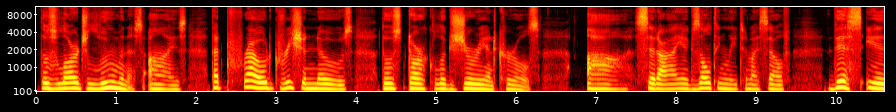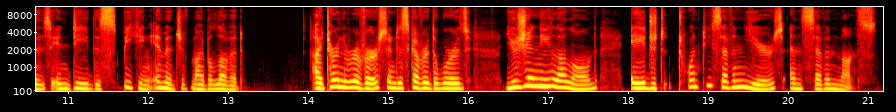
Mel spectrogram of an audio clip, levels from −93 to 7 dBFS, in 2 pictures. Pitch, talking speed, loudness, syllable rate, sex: 195 Hz, 110 wpm, -18 LUFS, 4.4 syllables/s, female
